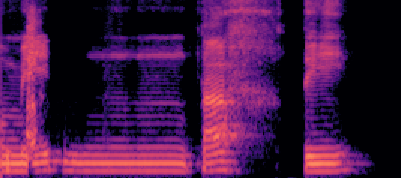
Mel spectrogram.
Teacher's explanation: nun sukun bertemu dengan huruf ta. Bacaan ikhfa dibaca samar-samar.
